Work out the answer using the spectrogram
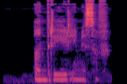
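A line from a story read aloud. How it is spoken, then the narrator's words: Whispered. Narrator (Russian): шепотом добавила я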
